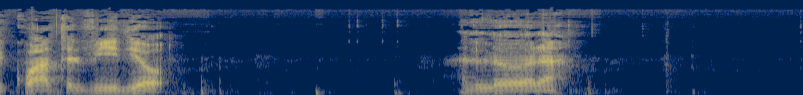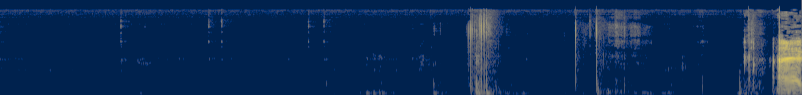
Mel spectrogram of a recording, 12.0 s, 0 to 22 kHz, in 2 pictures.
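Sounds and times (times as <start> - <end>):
faint steady hum: 0.0 - 12.0
computer mouse clicks: 2.4 - 3.1, 4.4 - 6.2, 6.8 - 10.7.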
